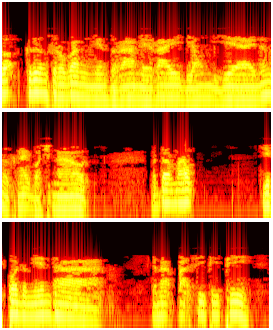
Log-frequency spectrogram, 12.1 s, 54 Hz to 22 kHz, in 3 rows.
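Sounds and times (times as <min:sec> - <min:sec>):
man narrating: 0:00.0 - 0:05.4, 0:06.2 - 0:07.0, 0:07.9 - 0:12.0.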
